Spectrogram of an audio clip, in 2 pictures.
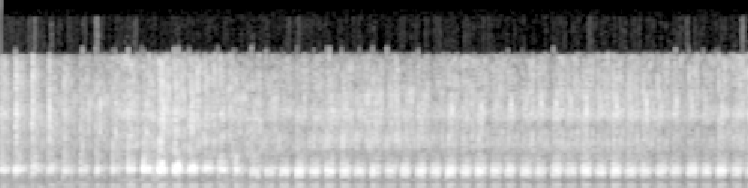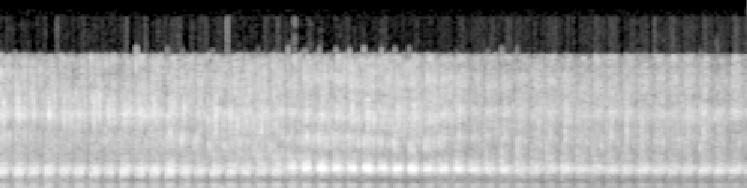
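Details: Noisy ceiling fan: a steady fan hum with a sharp, even tick about four times a second throughout, so something in the fan is clicking each turn.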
